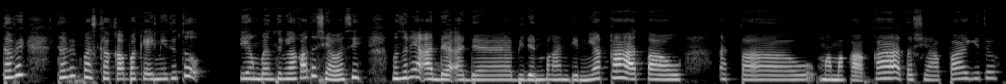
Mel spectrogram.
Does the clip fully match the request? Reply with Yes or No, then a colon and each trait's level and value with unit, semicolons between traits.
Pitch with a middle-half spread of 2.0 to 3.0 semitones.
No: average, 4.1 semitones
